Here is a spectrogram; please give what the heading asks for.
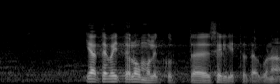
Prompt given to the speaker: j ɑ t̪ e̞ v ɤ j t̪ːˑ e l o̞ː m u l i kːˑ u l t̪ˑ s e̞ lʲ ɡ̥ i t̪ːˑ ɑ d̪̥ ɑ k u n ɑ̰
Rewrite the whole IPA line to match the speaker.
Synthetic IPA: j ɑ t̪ e̞ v ɤ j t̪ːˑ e l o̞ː m u l i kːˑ u l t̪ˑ s e̞ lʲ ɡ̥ i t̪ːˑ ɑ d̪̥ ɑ k u n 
